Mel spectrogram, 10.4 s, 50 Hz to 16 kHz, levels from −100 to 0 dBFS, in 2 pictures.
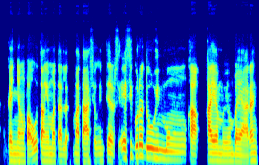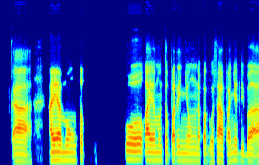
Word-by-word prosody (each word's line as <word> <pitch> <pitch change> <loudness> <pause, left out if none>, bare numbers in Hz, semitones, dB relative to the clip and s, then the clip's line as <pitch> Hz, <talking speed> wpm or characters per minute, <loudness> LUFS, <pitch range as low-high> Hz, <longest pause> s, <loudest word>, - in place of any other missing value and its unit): ganiyang 115 -1 -3
pautang 120 -3 +1
yung 115 - -7
matala 115 - -2
mataas - - 0
yung 115 - -13
interest, 115 - -4
eh 165 -1 -1
siguraduhin 175 -6 -1
mong 135 -2 -7
ka - - +4 0.2
kaya 125 -1 +4
mo 115 - -10
yung 115 - -8
bayaran. 110 +3 0 0.2
Ah, 115 -1 +3 0.3
kaya 130 +1 +8
mong 130 0 -4
tup - - -1 0.8
oo, 140 -1 +2
kaya 130 0 +5
mong 130 0 -8
tuparin 125 0 -1
yung 120 0 -7
napag-usapan 115 -1 0
niyo, 130 - -3
'di 115 -1 -10
ba? - - +1
125 Hz, 160 wpm, -24 LUFS, 115-135 Hz, 0.8 s, kaya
